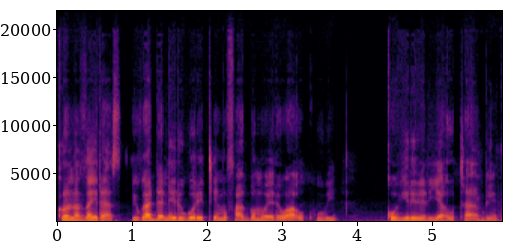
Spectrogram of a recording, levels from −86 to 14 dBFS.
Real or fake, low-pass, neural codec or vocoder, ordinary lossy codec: fake; none; codec, 44.1 kHz, 2.6 kbps, SNAC; none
